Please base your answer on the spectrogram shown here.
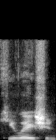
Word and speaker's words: chelation: Chelation. It's spelled with C-H, but it's pronounced key.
